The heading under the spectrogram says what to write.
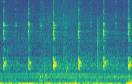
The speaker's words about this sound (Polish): To jest chronometr służący do nadawania sygnału czasu. Mianowicie słyszymy tykanie wskazówek zegara.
